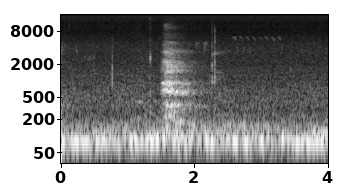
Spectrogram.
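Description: Near silence with a man's slow, breathy exhale about a second and a half in. A faint quick run of high chirps follows.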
